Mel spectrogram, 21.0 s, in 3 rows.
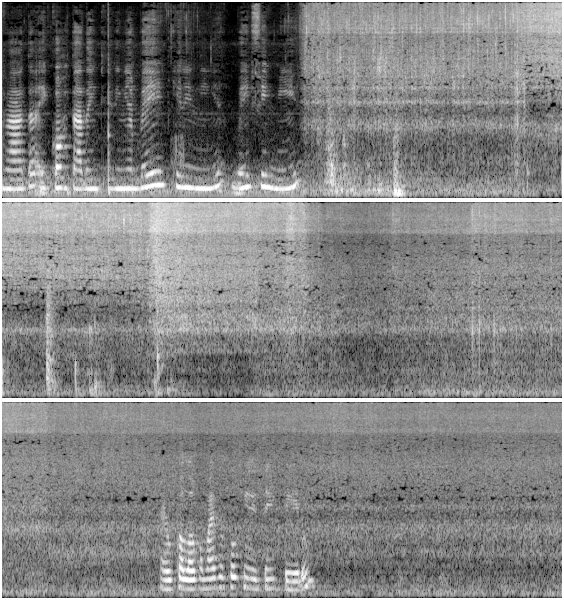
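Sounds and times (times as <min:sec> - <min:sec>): garlic and onion sizzling in oil: 0:03.7 - 0:21.0
meat dropped into sizzling pan: 0:03.9 - 0:05.3, 0:06.3 - 0:09.2.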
